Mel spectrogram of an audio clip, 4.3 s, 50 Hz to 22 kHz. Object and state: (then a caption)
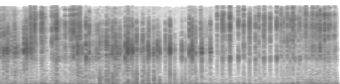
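Plastic globe lamp, scratched and tapped. Long acrylic nails scratch and tap a hand-sized, hollow, lit galaxy moon lamp with a textured plastic shell, held in both hands in front of a fluffy microphone. A dense, steady stream of dry, crackly scratches and quick clicks sounds bright and papery, with a faint tone near 1.8 kHz. Each tap stops dead with no ring.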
